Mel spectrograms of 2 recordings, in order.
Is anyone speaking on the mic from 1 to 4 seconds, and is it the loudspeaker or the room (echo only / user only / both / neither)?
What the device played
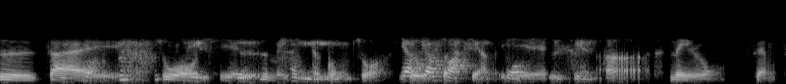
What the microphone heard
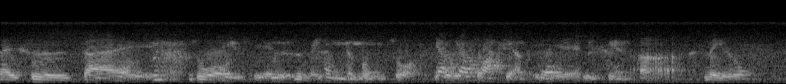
echo only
